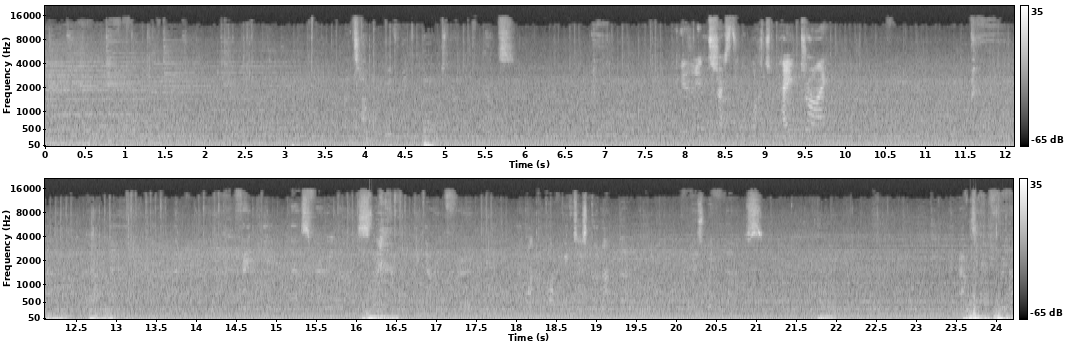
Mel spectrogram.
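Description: Iveco Daily van driving at motorway speed, heard from inside the cab: a steady low drone of road and engine noise, broken by a few short low thumps.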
